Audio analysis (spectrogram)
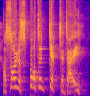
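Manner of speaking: put-on over-the-top Cockney accent; mock cockney. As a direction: ham it up like a Cockney flirting. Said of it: "horrible accent that he hates".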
